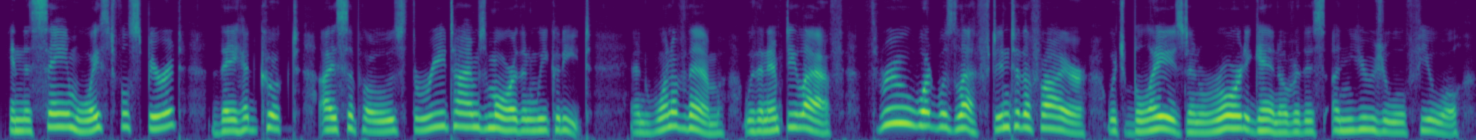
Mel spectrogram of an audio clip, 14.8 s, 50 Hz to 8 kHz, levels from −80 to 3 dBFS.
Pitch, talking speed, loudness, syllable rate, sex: 200 Hz, 165 wpm, -17 LUFS, 4.3 syllables/s, female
